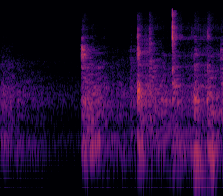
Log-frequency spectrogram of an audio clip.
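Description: A few faint, separate keystroke clicks on a computer keyboard, starting just under a second in.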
